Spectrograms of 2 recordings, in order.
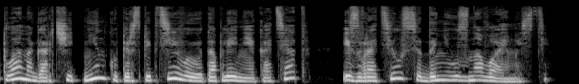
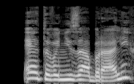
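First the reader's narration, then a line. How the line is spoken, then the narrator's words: Neighbor scoffing. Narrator (Russian): хмыкнула соседка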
